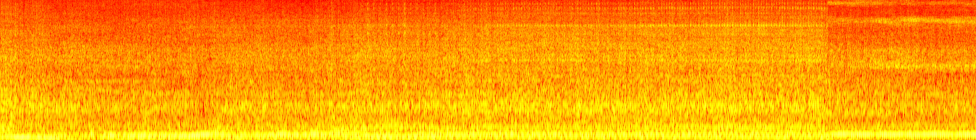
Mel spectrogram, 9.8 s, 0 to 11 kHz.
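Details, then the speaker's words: 1968 VW Karmann Ghia with new 1600cc flat-four during cam break-in, about 11 minutes in, high idle: steady fast-idle drone, smooth and even with no knocks or misses; normal, healthy running. "it's running good right now gonna let her cool down we fire it basically I do thermal Cycles so it's sounding happy right 55.60 running 55.60"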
